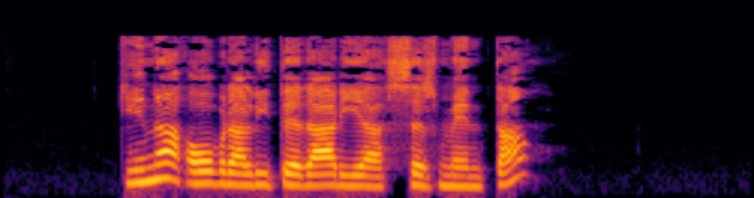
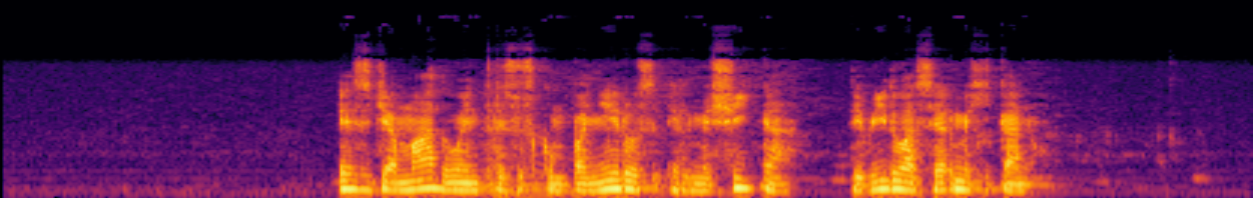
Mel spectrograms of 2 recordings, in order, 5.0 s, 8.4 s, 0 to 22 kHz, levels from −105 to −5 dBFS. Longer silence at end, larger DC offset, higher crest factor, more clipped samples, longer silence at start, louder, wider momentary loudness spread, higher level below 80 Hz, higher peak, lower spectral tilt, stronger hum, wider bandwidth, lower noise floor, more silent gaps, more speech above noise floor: about the same, 1.5 s vs 1.4 s; neither; about the same, 18 dB vs 18 dB; neither; second, 0.8 s vs 2.25 s; second, -21 LUFS vs -16 LUFS; about the same, 8 LU vs 8 LU; second, -70 dBFS vs -44 dBFS; second, -6 dBFS vs -2 dBFS; second, -3.5 dB/octave vs -5.5 dB/octave; neither; first, 11.5 kHz vs 7.6 kHz; first, -88 dBFS vs -63 dBFS; neither; first, 67 dB vs 47 dB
